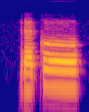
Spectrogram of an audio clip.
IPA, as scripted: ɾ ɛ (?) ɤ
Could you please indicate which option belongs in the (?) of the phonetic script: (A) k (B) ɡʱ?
A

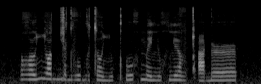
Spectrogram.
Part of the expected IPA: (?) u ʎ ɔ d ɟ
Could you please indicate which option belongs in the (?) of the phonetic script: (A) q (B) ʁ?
B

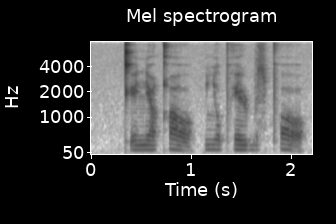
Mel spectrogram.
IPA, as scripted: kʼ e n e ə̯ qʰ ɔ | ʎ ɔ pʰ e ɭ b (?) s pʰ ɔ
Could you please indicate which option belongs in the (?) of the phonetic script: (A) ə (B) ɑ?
A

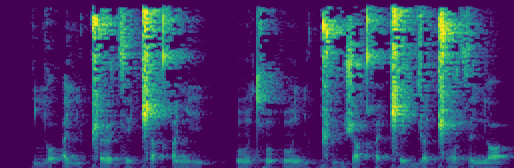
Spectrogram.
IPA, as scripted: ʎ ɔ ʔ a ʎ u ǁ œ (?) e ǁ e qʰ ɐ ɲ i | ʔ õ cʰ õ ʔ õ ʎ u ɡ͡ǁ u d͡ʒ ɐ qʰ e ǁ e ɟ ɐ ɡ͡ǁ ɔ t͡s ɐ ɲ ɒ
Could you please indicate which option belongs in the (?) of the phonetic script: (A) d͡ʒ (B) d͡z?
B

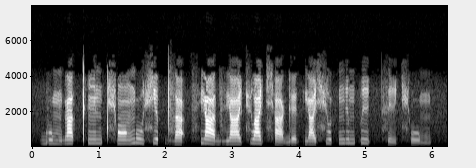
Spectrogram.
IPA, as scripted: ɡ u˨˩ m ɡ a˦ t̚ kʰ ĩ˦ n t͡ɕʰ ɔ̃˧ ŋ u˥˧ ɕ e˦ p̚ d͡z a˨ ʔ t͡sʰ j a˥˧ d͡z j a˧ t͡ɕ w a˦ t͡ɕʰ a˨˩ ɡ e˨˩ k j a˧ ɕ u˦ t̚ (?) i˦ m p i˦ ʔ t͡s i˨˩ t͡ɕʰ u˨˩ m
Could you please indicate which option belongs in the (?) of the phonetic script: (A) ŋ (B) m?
A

